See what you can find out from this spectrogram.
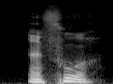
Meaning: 1. oven 2. stove 3. flop
- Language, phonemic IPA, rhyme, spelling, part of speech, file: French, /fuʁ/, -uʁ, four, noun, Fr-four.ogg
